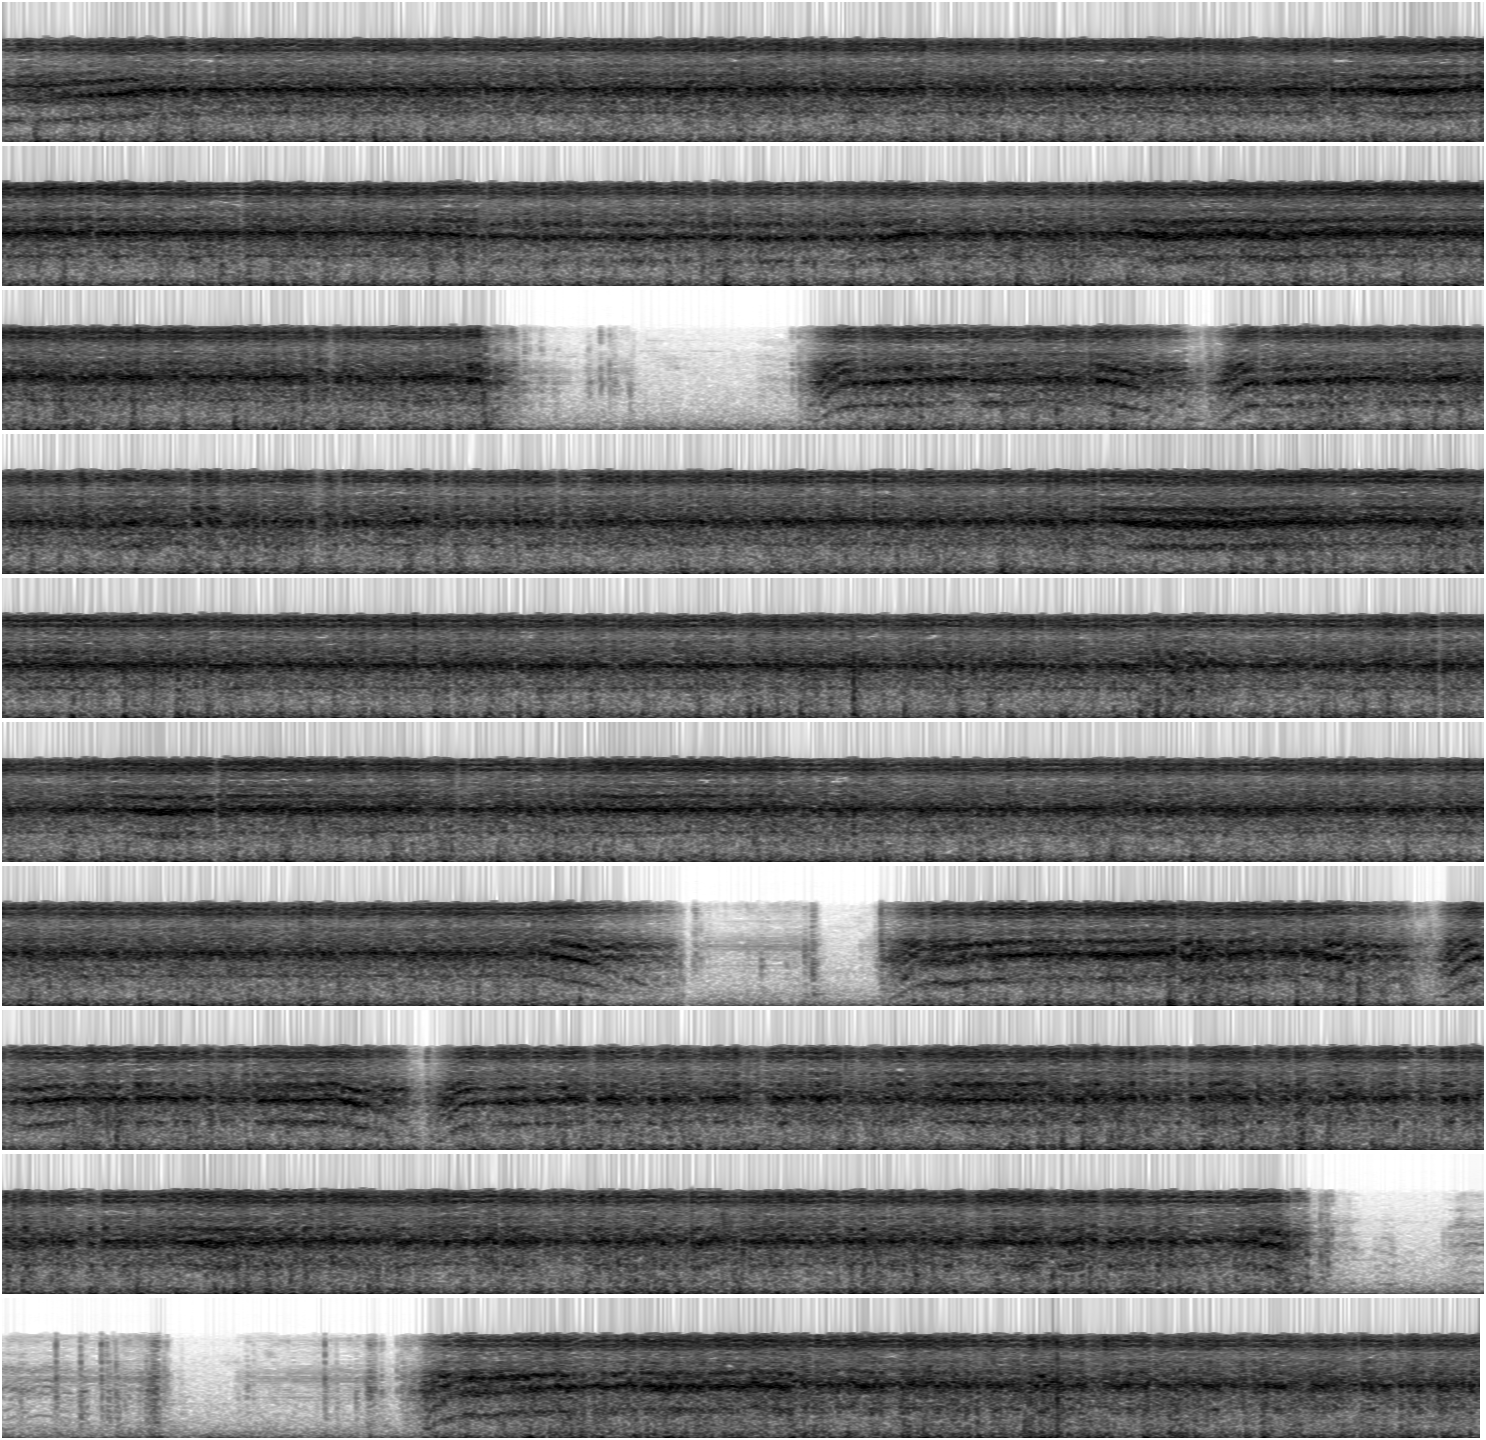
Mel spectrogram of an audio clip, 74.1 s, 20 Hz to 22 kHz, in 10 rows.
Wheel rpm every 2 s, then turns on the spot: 210, 230, 230, 230, 230, 200, 220, 230, 160, 100, 150, 230, 230, 240, 220, 230, 230, 230, 230, 230, 230, 230, 240, 150, 100, 170, 180, 190, 230, 230, 230, 230, 180, 0, 120, 230, 230.
none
